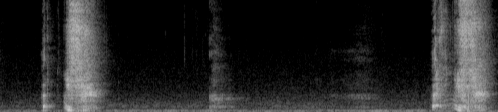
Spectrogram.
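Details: Two loud sneezes, each a sharp in-breath then an explosive burst, with a faint sniff between, induced with tissue paper during a bad sinusitis attack with a sore, itchy nose, followed by dizziness; sneeze.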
